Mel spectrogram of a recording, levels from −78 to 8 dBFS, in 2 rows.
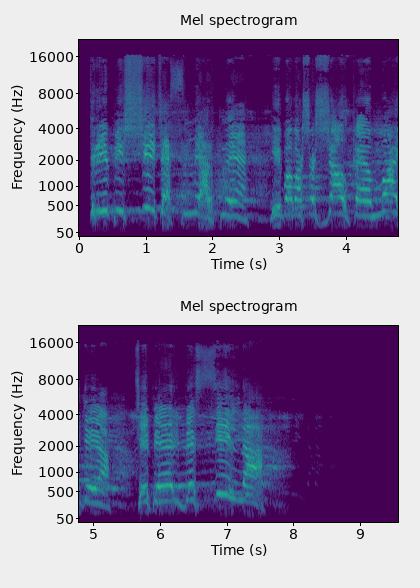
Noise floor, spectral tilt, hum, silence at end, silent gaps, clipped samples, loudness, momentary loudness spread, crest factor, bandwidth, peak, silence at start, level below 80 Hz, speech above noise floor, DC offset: -85 dBFS; 0 dB/octave; none; 1.6 s; none; under 0.1%; -27 LUFS; 8 LU; 16 dB; 17 kHz; -14 dBFS; 0.15 s; under -90 dBFS; 56 dB; under 0.1%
